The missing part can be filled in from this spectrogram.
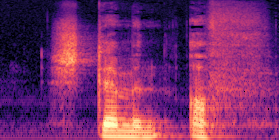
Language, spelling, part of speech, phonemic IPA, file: Dutch, stemmen af, verb, /ˈstɛmə(n) ˈɑf/, Nl-stemmen af.ogg
- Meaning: inflection of afstemmen: 1. plural present indicative 2. plural present subjunctive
